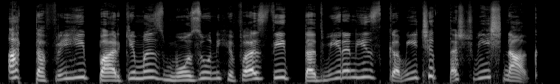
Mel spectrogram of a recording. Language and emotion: Kashmiri, disgusted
